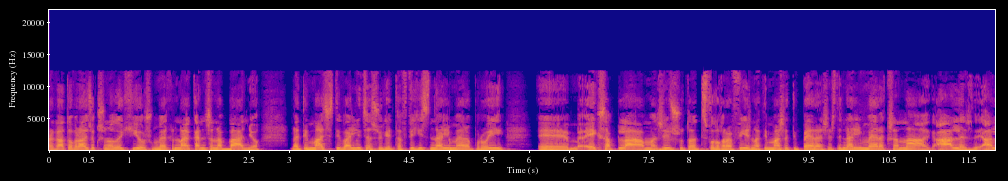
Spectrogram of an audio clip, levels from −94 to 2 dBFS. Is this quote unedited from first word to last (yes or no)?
yes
